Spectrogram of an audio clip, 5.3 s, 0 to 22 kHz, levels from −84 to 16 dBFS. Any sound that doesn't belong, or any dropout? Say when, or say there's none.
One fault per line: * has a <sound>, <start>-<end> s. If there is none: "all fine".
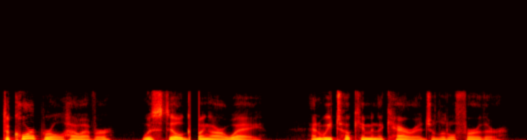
* has a dropout, 1.9-2.0 s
